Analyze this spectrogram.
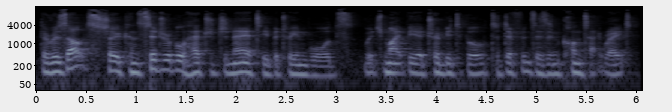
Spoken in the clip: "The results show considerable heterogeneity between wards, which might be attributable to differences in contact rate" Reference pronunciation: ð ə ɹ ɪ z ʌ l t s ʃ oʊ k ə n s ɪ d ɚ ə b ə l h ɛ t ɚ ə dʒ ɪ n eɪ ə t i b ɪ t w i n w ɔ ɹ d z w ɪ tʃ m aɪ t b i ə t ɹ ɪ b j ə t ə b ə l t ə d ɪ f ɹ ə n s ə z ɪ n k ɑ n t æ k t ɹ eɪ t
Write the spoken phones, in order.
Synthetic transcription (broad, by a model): ð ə ɹ ɪ z ʌ l t s ʃ oʊ k ə n s ɪ d ɚ ə b ə l h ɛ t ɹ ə dʒ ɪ n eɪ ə t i b ɪ t w i n w ɔ d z w ɪ tʃ m aɪ t b i ə t ɹ ɪ b j ə t ə b ə l t ə d ɪ f ɹ ə n s ə z ɪ n k ɑ n t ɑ k t ɹ eɪ t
